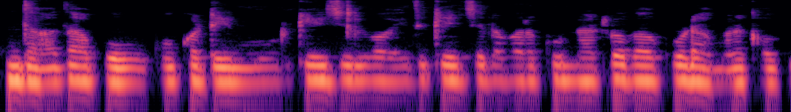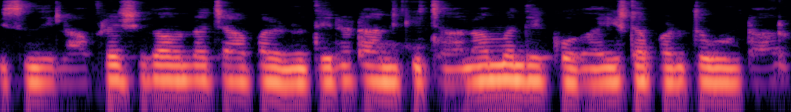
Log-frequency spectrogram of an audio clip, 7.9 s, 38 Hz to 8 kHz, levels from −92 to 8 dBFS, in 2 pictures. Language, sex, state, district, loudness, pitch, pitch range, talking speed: Telugu, female, Telangana, Nalgonda, -22 LUFS, 165 Hz, 155-175 Hz, 175 wpm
